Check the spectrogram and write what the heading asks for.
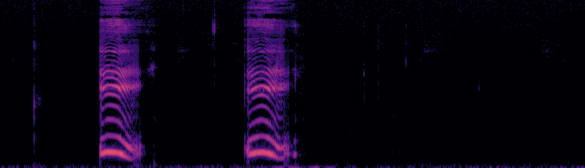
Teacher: Myslete taky na to, že špička jazyka se zvedne směrem k zubům. Takže našpulíme na U, řekneme do toho ale české I. A nezapomeneme na to, že špička jazyka se zvedá k zubům.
